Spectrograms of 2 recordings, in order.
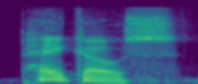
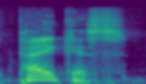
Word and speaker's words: Pecos: Pete carbol and he's at Pecos not pronounced Pecos Cole Snyder and everyone else that visits this state it's Pecos all right we're at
